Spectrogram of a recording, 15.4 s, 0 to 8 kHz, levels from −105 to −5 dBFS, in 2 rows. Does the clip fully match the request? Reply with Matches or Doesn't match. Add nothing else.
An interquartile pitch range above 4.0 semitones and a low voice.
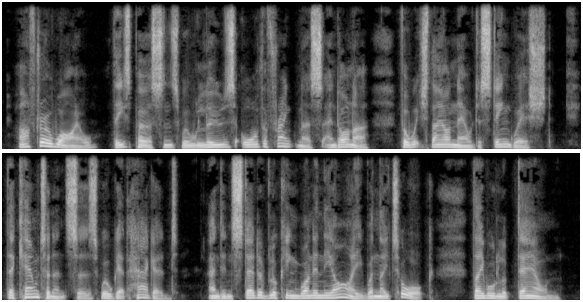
Matches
